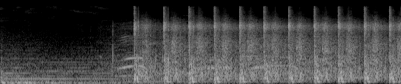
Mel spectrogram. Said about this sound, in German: Noch immer hallen Freudenschüsse und Jubel durch die Straßen von Damaskus. Der Sturz des syrischen Diktators Assad weckt Euphorie bei all jenen Menschen, die unter ihm in über 20 Jahren Gewaltherrschaft großes Leid durchlebt haben.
